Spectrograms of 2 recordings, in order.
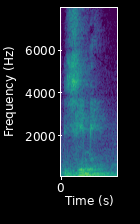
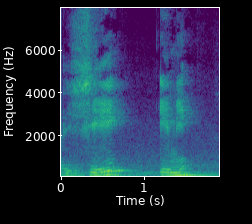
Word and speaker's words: j'aimais: So j'aimais. So that's the pronunciation. It is not j'ai aimé, it is j'aimais in this sentence.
